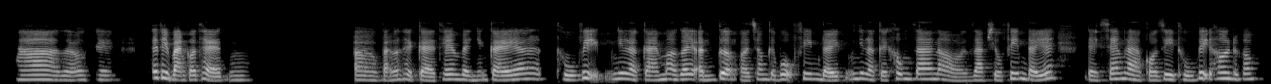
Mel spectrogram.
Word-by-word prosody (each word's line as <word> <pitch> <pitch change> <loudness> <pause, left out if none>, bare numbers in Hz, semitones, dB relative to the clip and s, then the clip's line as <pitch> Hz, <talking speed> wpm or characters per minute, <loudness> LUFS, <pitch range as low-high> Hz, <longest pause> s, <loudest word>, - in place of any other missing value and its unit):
À, 220 -1 +3
rồi, 200 -1 -2
ô 210 +2 -3
kê. 210 -1 -6 0.4
Thế 300 - +5
thì 295 -2 +4
bạn 215 -3 +7
có 215 0 +2
thể, 185 - +3
ừm 200 - -9 1.1
ờ, 200 -2 -2
bạn 195 +1 -3
có 210 - 0
thể 215 -4 -3
kể 185 -3 +1
thêm 235 0 0
về 210 -2 +1
những 205 +2 -8
cái, 205 0 +4
ơ, 250 0 0 0.2
thú 215 -2 -2
vị 290 -2 +2
cũng - - -11
như 265 0 +1
là 235 - +2
cái 205 -1 +1
mà 235 +1 0
gây 235 +1 +3
ấn 210 -1 0
tượng 265 -4 +6
ở 185 -1 -2
trong 235 +5 -5
cái 230 -3 -5
bộ 235 - 0
phim 250 -3 -4
đấy, 190 -3 +2
cũng 255 - -6
như 265 - -1
là 225 -3 -1
cái 195 - -3
không 255 +3 -2
gian 245 0 +2
ở 185 -7 -3
rạp 195 -1 0
chiếu - - -3
phim 265 -1 0
đấy 205 -1 +2
ấy, 290 +2 0 0.3
để 200 -2 -4
xem 255 +7 -1
là 235 -5 +1
có 200 -1 -1
gì 225 +3 0
thú 205 -3 -4
vị - - +3
hơn, 275 +1 +3
được 235 - -3
không? 250 +1 -4
220 Hz, 275 wpm, -24 LUFS, 205-245 Hz, 1.1 s, bạn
